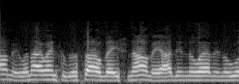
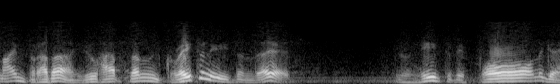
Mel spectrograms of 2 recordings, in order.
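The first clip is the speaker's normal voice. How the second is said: put-on deep, very low Welsh accent; 8 semitones lower than usual. Retelling how he spoke to a man laid at his feet, in George Jeffreys' deep Welsh voice. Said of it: "said in his deep Welsh voice".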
